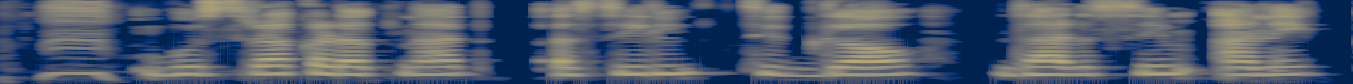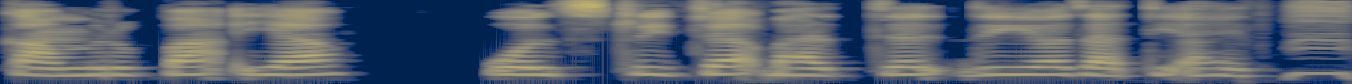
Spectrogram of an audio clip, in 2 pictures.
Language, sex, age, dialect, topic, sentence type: Marathi, female, 18-24, Varhadi, agriculture, statement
